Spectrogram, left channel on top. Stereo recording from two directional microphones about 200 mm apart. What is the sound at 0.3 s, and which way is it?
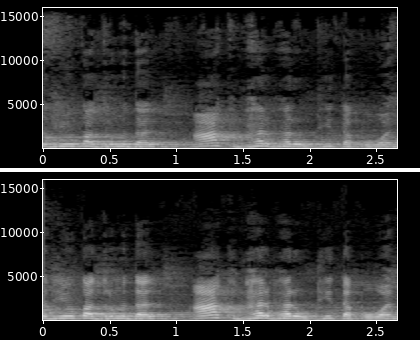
A woman's voice, 15° right (ahead or behind).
